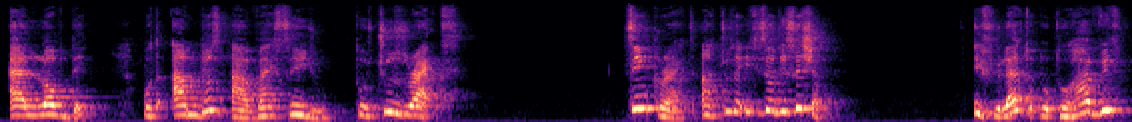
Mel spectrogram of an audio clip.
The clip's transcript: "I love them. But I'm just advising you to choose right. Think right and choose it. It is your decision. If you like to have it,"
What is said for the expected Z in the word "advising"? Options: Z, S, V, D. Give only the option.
S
